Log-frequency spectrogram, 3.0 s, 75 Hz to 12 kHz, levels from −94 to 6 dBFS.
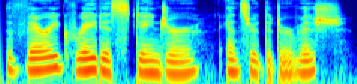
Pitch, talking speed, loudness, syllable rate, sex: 165 Hz, 140 wpm, -19 LUFS, 5.0 syllables/s, female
